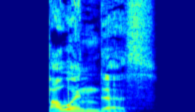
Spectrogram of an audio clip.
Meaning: strong/mixed nominative/accusative neuter singular of bauend
- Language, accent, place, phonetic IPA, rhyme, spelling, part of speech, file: German, Germany, Berlin, [ˈbaʊ̯əndəs], -aʊ̯əndəs, bauendes, adjective, De-bauendes.ogg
